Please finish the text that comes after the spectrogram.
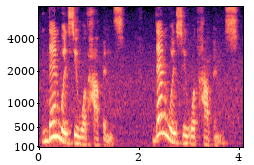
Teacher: The fall is on then and the rest of the sentence stays low. So even though the fall happens early, the tone stays low all the way through. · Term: falling tone, the tail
